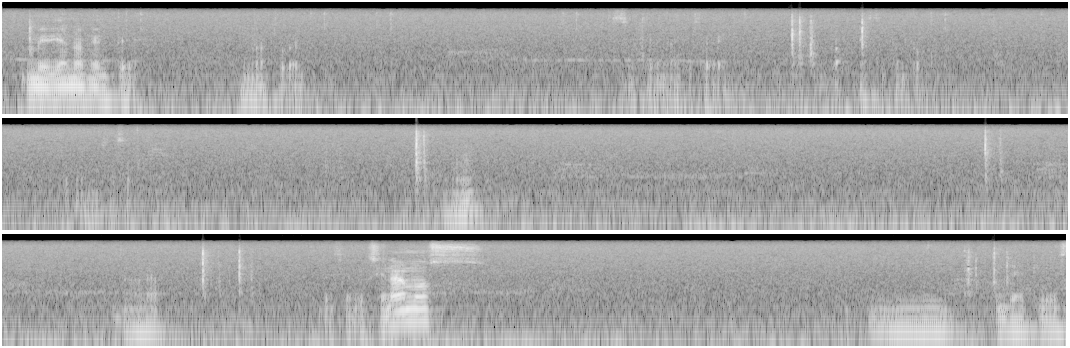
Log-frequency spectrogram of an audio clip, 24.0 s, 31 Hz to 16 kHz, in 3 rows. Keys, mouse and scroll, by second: 1.1 shift+right click, 2.4 shift+right click, 2.9 shift+right click, 4.3 shift+right click, 5.3 shift+click, 6.0 ctrl+z, 7.0 shift+right click, 7.9-9.3 shift+drag, 9.3-10.2 middle drag, 11.2 Tab, 12.0-14.0 middle drag, 14.5-15.0 scroll up 3, 15.0 scroll down 2, 15.5 Tab, 17.6 a, 17.8 c, 19.0-23.3 drag, 23.6 Escape.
